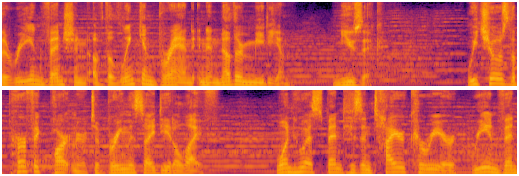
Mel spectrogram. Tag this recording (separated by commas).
Speech, Music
